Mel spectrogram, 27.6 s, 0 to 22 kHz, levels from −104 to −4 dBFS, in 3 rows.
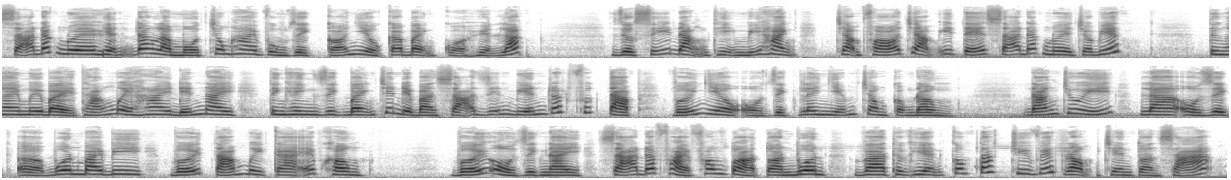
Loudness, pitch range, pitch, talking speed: -30 LUFS, 210-275 Hz, 245 Hz, 215 wpm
